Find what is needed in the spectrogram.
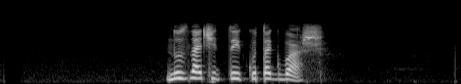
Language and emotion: Russian, neutral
